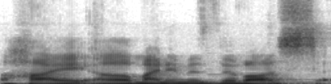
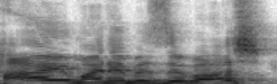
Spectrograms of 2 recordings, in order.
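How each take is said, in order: First: It is said softly in a casual conversational way. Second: It is said loudly with projected, energetic delivery. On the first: It is meant for one person face to face. "if I meet one-on-one" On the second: It is meant for a large audience. "if I'm on a stage, if I'm addressing a gathering"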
